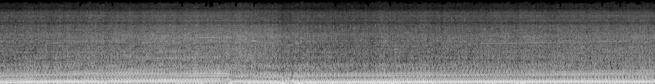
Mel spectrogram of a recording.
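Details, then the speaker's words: 57-year-old VW Bus after a cold start, fitted with a new Vintage Speed exhaust replacing one whose tailpipe fell off; steady low exhaust drone, pitch dropping on gear changes, running better and slightly quieter than standard. "So, that was a cold start and as you can hear, is running a lot better. And that exhaust, I think it sounds a little bit quieter than standard."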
